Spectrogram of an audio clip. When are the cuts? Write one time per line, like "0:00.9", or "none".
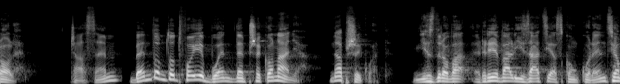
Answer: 0:01.2
0:03.2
